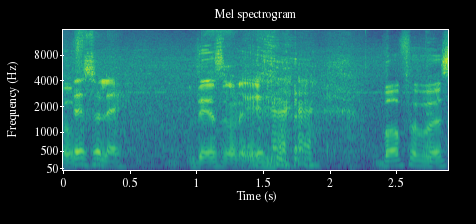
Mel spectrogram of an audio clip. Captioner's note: speak in a foreign language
